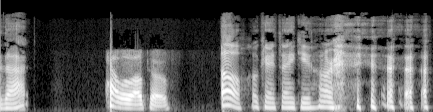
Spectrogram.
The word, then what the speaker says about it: Palo Alto: Palace Palo alt how do you say that Palo Alto oh okay thank you all right you're in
